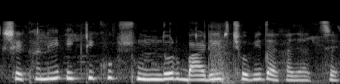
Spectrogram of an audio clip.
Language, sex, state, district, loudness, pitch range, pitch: Bengali, female, West Bengal, Malda, -14 LUFS, 225-270 Hz, 250 Hz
